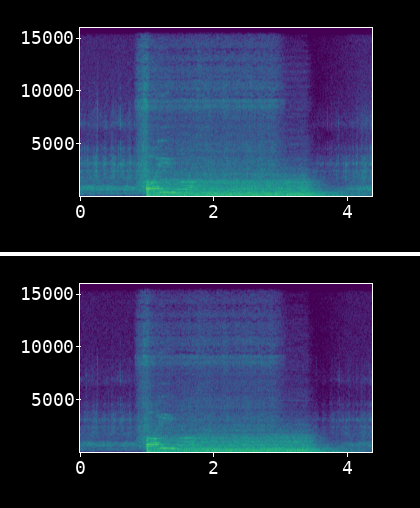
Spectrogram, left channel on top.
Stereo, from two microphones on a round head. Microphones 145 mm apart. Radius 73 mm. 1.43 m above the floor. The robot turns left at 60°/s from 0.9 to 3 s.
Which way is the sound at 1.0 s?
155° left.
